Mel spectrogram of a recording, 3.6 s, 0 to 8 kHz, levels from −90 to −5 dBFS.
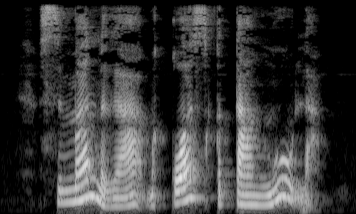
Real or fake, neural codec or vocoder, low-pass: real; none; 7.2 kHz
